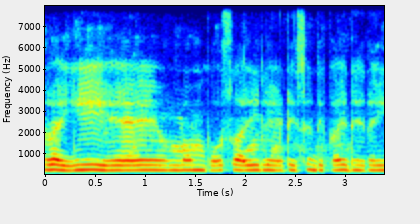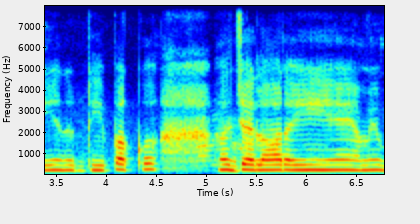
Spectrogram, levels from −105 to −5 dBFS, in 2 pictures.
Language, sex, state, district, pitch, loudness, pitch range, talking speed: Hindi, female, Uttar Pradesh, Deoria, 235 Hz, -23 LUFS, 230-240 Hz, 130 wpm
